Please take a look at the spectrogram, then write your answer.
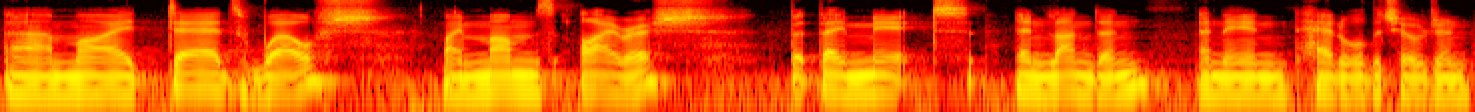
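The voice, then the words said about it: Speaks with a noticeable accent. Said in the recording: “I'm pretty sure everyone can hear. I've got an accent.”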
